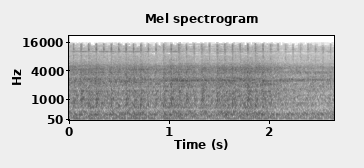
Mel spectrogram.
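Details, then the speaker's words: 1987 Porsche 928 S4 V8 at idle, heard from outside: fast, light, even ticking over a smooth steady idle; normal injector tick from cleaned, serviced OEM Bosch injectors, not mechanical valvetrain noise. "has the normal injector tick, but that's actually a common thing on 928s."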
